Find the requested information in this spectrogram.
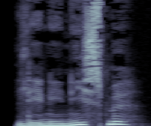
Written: leninisme

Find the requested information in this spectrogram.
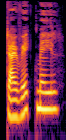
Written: mail

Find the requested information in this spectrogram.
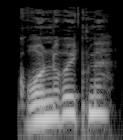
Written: grundrytme

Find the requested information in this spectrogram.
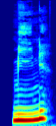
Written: minens

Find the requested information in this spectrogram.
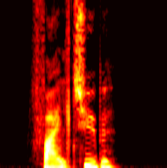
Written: fejltype

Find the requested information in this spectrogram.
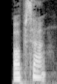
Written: opsang

